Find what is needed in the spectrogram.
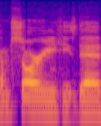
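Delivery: normal talking voice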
